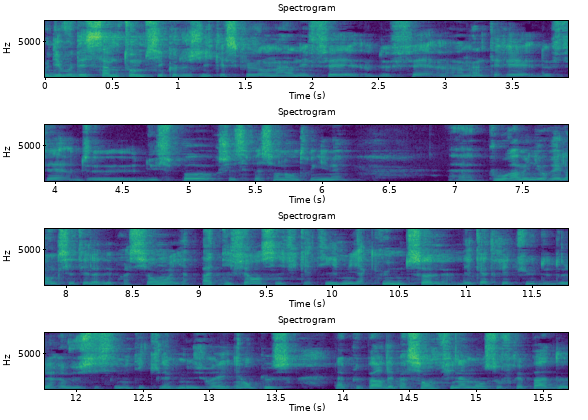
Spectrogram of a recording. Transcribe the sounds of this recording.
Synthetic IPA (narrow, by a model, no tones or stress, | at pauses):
onivod̪esɛ̃p̚t̪ompsikɔlɔʒikɛskəɔ̃naɛ̃nefɛø̰d̪ə̰fɛːʁɛ̰̃nɛ̃t̪eʁɛd̪əfɛːʁd̪ə̰d̪yspɔːʁʃese̥pasjɑ̃laɑ̃t̪χəɡʲimɛ | øpuʁameljɔʁelɑ̃ksjet̪eela̰d̪epχɛsjɔ̃iljapad̪əd̪ifeʁɑ̃siɲifi̥kat̪ivmeiljakʲʰynsœld̪ekat̪χet̪ʰyd̪ːəlaʁəvysist̪emat̪ikʰːilaməzyʁeʔeɑ̃plyslaplypaːʁd̪epasjɑ̃finalmɑ̃sufχɛpad̪ə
